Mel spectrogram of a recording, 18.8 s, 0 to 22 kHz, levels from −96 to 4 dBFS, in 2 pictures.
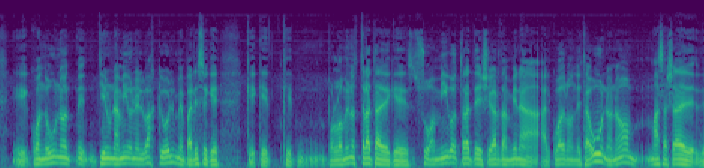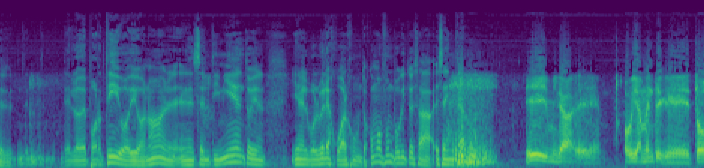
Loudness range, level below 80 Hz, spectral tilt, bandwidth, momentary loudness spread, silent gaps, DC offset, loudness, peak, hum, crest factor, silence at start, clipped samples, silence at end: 4 LU; -48 dBFS; -6.5 dB/octave; 11.5 kHz; 11 LU; none; under 0.1%; -23 LUFS; -2 dBFS; none; 20 dB; 0 s; under 0.1%; 0 s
